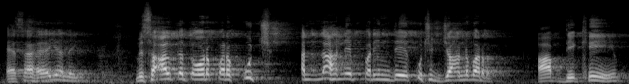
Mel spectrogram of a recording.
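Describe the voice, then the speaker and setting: A man, a religious scholar with a Pakistani Urdu accent, preaching a sermon in a mosque, asking the congregation rhetorical questions and repeating synonyms. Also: high voice.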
